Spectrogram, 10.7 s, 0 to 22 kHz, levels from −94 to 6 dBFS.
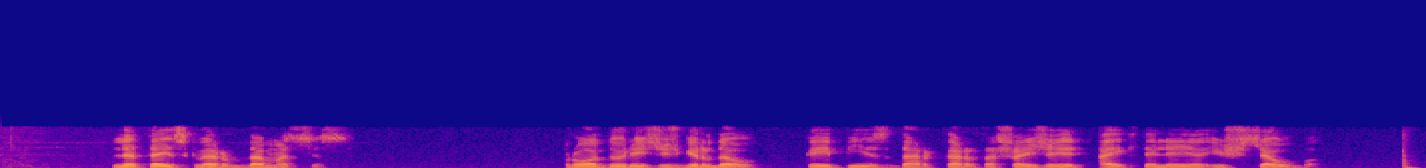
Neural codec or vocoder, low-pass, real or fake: none; 5.4 kHz; real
